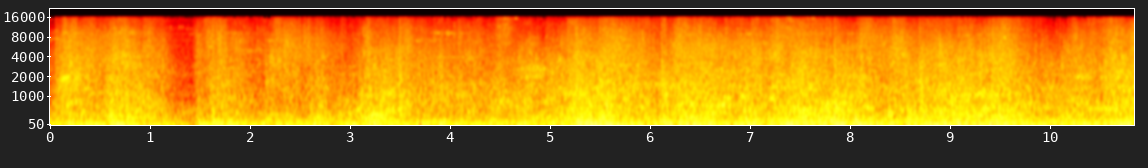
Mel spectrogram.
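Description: Game weapons clash and strike repeatedly.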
